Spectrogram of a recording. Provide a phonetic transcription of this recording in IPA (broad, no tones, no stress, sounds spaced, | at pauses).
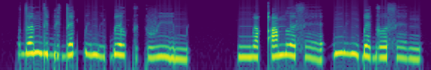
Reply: d ɐ n d i bʲ ʌ d ɛ k͡p i̤ m i̤ ɓ ɘ l k ə̤ k v i m | ŋ͡m i qʼ ɛ m l ə s ɛ̤ | m i̤ ŋ ɓ ɛ ɡ ɤ s ɛ̤ ŋ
